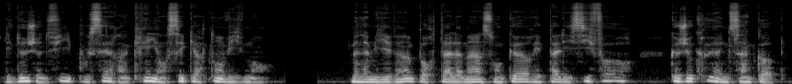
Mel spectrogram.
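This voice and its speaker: Guy reading a detective story aloud, dark husky voice, measured. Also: medium pitch. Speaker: narrator.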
